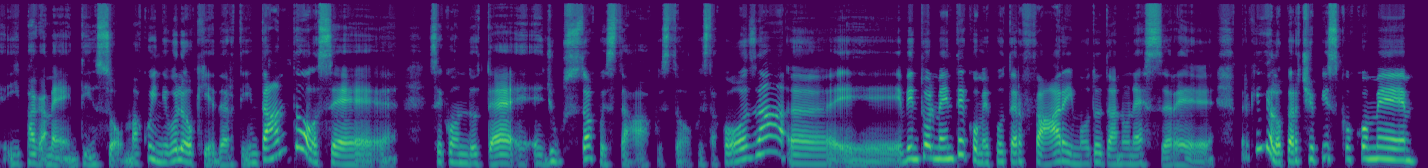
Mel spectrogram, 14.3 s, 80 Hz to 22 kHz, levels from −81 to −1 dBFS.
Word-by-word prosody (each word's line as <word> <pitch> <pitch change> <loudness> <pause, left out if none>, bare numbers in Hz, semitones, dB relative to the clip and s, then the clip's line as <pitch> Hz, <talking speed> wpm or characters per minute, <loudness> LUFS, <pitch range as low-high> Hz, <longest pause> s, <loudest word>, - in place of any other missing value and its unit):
i 165 - -16
pagamenti, 170 -8 -3
insomma. 150 +4 -1
Quindi 210 -8 -5
volevo 200 -2 +1
chiederti, 140 -2 -8
intanto 315 - +2
se 155 -4 +2 0.3
secondo 170 -3 -5
te 160 +3 +4
è - - -16
è 160 - -8
giusta 200 +7 0
questa - - -2
questo - - -5
questa - - -3
cosa, 260 +9 0 0.3
uhm, - - -3
e 75 - -4
eventualmente 245 +4 +2
come 175 - -2
poter 190 0 -2
fare 200 +2 +3
in 165 - -8
modo 160 +4 -7
da 155 -2 -2
non 155 0 -9
essere - - 0 0.3
perché 460 +1 -7
io - - +5
lo 180 - +4
percepisco 245 +4 +1
come 240 -4 +5
190 Hz, 140 wpm, -26 LUFS, 160-245 Hz, 0.3 s, io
